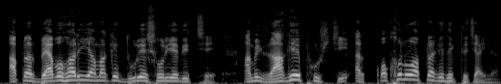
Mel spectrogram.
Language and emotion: Bengali, angry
